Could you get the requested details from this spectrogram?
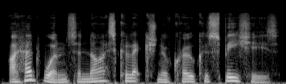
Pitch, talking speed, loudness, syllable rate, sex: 130 Hz, 190 wpm, -20 LUFS, 4.9 syllables/s, male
